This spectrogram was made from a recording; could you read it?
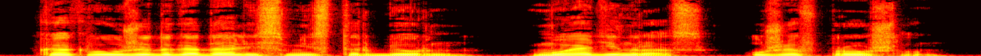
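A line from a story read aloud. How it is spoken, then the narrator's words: Gentle. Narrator (Russian): мягко продолжал Курт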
